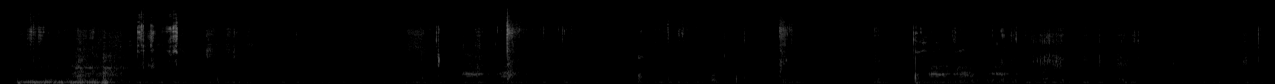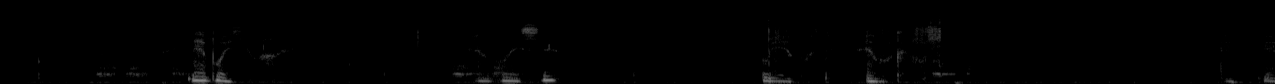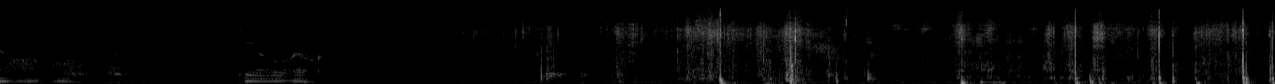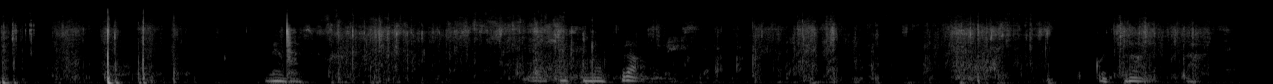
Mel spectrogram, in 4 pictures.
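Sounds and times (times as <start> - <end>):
dry leaves and twigs crackling: 0.1 - 3.0, 3.8 - 11.4, 29.7 - 50.6
twigs snapping: 3.9 - 8.1, 29.7 - 48.8.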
